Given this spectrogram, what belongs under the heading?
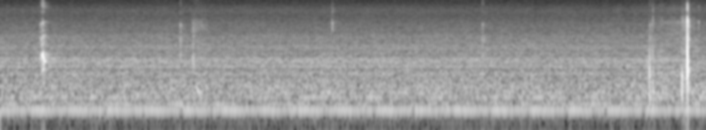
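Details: Hiccups: a few short, sharp hiccup sounds over quiet room noise, with small faint catches between them.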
